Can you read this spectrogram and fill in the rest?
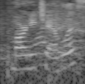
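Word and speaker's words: Marnie Chambles: Marne Chamblas. And then, how do I spell it?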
